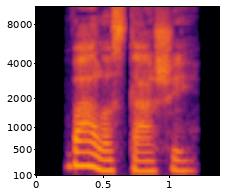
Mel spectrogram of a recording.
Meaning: 1. elective, electoral, election 2. of or relating to choice, option
- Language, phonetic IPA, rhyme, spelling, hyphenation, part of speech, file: Hungarian, [ˈvaːlɒstaːʃi], -ʃi, választási, vá‧lasz‧tá‧si, adjective, Hu-választási.ogg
